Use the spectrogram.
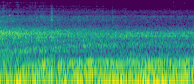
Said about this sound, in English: Are there people there with you? Yeah, it's kind of noisy here. Gas station.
